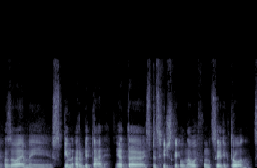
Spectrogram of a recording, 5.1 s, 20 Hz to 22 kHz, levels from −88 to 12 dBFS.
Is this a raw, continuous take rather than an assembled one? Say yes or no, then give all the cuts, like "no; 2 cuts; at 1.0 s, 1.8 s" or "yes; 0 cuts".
no; 2 cuts; at 2.9 s, 3.6 s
